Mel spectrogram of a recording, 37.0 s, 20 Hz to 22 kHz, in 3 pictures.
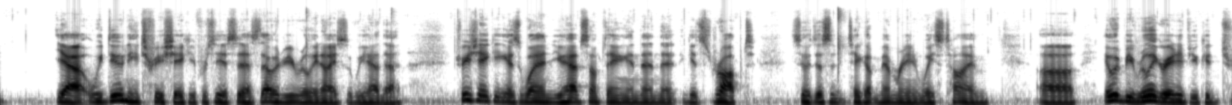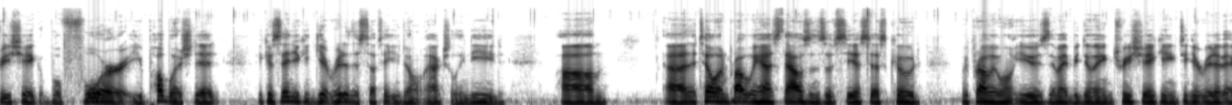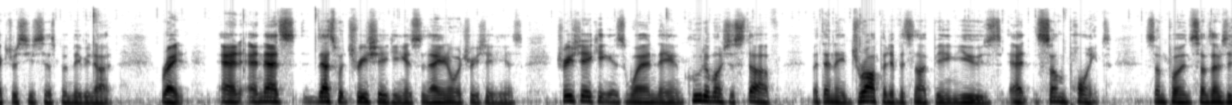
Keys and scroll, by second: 4.0 super+Tab.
